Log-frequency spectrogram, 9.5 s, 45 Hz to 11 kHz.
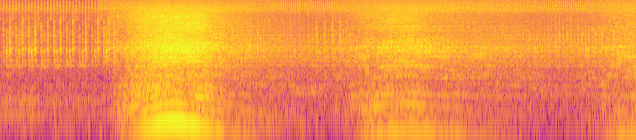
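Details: Mitsubishi Pajero iO with 4G94 engine: two rev blips from idle with a hard rapping knock rising with revs over the engine roar; knock under throttle, cause unknown.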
